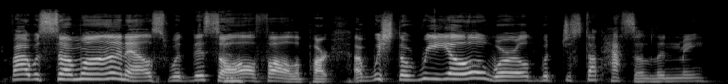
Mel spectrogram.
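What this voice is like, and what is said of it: Imitates a rock singer's voice. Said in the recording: “I was definitely doing my Mark McGrath voice”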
